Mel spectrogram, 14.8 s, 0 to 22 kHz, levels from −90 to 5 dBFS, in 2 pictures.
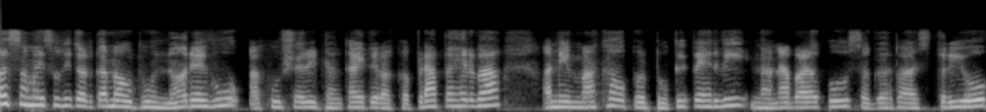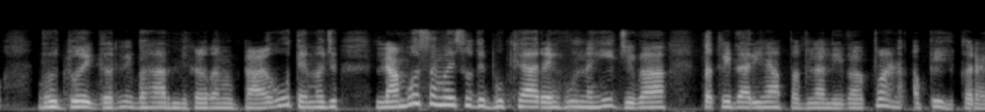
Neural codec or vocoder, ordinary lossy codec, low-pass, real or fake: codec, 44.1 kHz, 2.6 kbps, DAC; none; 7.2 kHz; fake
